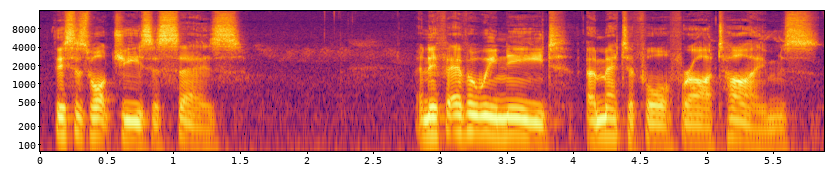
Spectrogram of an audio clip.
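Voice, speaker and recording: A clergyman delivers a short Easter reflection. His voice is bright and forward, of middling pitch for a man. He phrases deliberately and thoughtfully, as a preacher does. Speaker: Anglican cathedral dean.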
